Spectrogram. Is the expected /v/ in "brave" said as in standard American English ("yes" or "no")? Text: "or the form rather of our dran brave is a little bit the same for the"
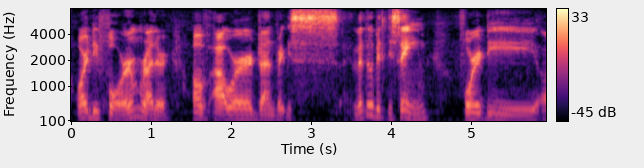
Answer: no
